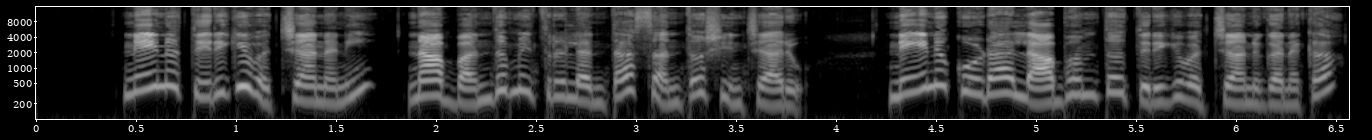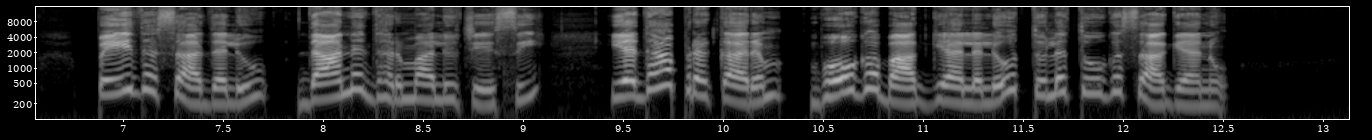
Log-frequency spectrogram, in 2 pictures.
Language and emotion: Telugu, neutral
